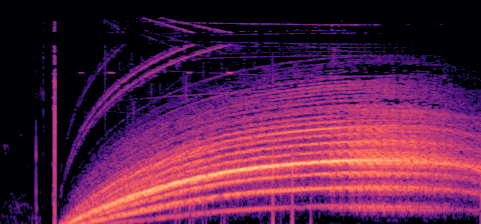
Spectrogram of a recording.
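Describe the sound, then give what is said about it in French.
A sci-fi time machine in an attic powers up, its harmonic hum sweeping steadily upward in pitch like a siren winding up, then holding a sustained, fairly loud tone before easing slightly. “Avec un bourdonnement doux, le grenier s'illumina transportant Leina dans un monde totalement différent”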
